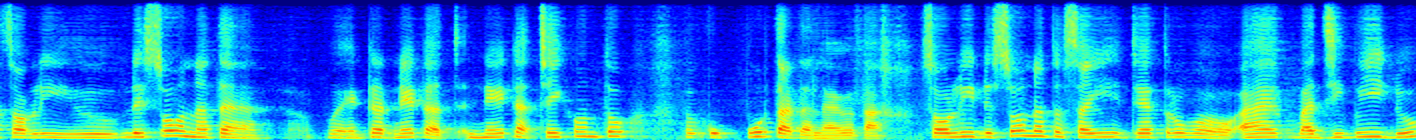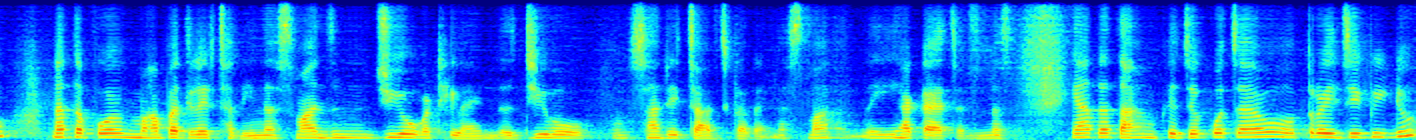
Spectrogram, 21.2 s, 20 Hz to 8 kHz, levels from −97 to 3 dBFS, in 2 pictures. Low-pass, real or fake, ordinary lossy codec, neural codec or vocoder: none; fake; none; codec, 16 kHz, about 1 kbps, DyCAST, with the encoder's durations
